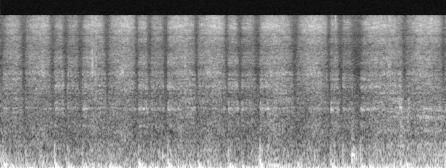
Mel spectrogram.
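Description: Thick cardstock is scored along a groove on a homemade score board, making a quiet, steady rubbing and scraping with rhythmic strokes, close and alone.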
